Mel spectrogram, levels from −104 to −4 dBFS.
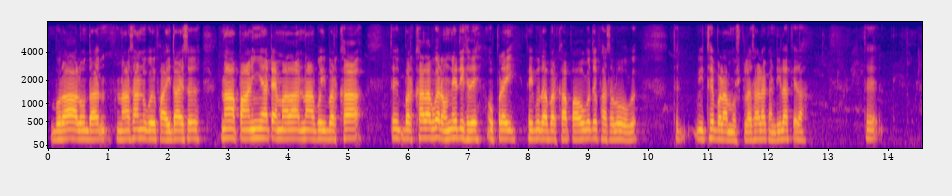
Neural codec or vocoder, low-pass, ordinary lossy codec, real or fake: none; 7.2 kHz; none; real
